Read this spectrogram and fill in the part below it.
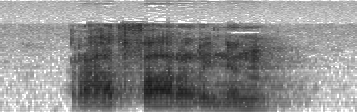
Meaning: plural of Radfahrerin
- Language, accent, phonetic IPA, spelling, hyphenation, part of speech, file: German, Austria, [ˈʁaːtˌfaːʁəʁɪnən], Radfahrerinnen, Rad‧fah‧re‧rin‧nen, noun, De-at-Radfahrerinnen.ogg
